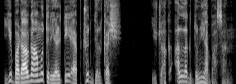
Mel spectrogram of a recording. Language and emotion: Kashmiri, surprised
